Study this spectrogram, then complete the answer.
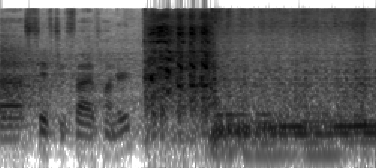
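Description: A motorcycle engine starts up with a sudden roar.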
